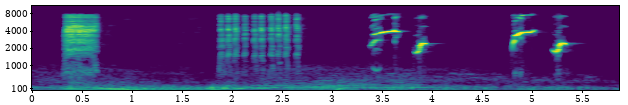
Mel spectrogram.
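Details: Greater green leafbird; song; used to stimulate other leafbirds into singing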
